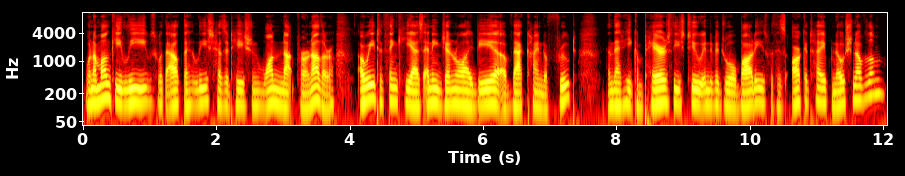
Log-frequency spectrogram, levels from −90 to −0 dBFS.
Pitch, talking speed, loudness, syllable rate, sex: 120 Hz, 200 wpm, -21 LUFS, 5.9 syllables/s, male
